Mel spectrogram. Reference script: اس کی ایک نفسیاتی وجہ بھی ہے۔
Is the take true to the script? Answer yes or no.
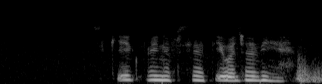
no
